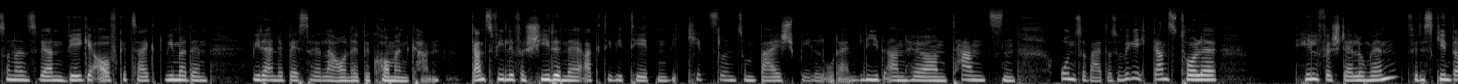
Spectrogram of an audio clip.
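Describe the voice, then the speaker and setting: Enthusiastic female book reviewer, mellow voice, dry close sound. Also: mid-range voice, dry recording. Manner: warmly enthusiastic, reads aloud. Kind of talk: casual book review chat.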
